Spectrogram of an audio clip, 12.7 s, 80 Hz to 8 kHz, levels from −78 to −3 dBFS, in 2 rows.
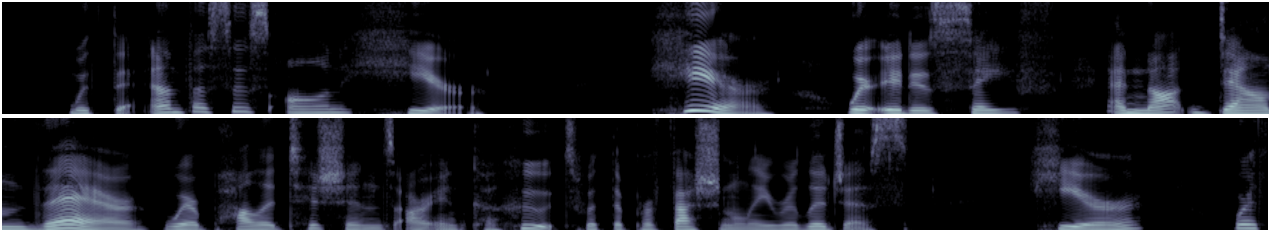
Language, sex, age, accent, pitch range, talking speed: English, female, 30-49, American, 165-220 Hz, 120 wpm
